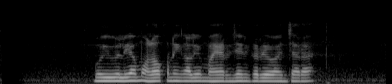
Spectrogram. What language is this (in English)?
Sundanese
